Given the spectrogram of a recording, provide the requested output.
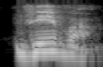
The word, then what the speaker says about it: Weber: ভেভা, ফ্রাউ ভেভা, Guten Morgan ফ্রাউ হ্যাঁ, ভেভা। ডব্লিউর উচ্চারণটা ভি এর মতো।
